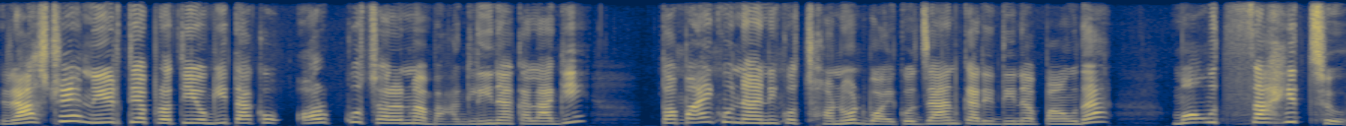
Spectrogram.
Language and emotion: Nepali, happy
